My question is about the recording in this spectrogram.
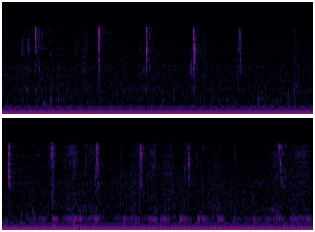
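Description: Eating sounds: soft clicks of chewing and of chopsticks working instant black-bean noodles in a paper cup, about two a second, over a steady low hum.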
